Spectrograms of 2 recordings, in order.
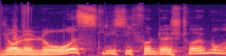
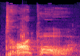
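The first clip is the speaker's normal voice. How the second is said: sharp snarl, higher pitch; snapping; 9 semitones higher than usual. A narrator's reading. Alfred snapping back at Heinz, spitting. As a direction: snap it back at him. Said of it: "fauchte Alfred".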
